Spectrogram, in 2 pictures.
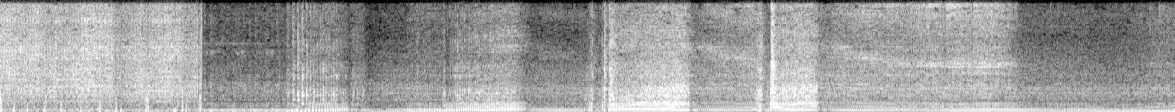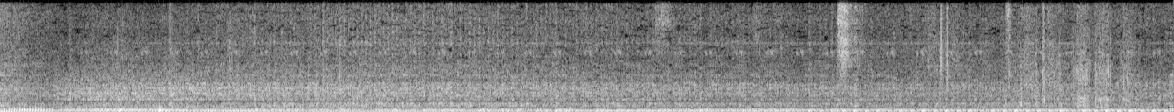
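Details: NA Mazda Miata run on cooking oil instead of engine oil, smoking; engine revved hard up and down with rising, falling howl, then uneven idle; bearings at risk.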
